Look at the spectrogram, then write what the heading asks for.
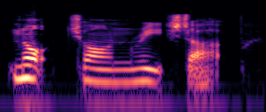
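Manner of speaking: usual speaking voice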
